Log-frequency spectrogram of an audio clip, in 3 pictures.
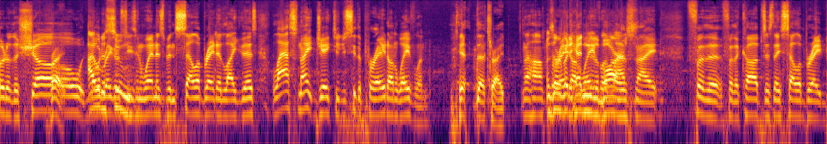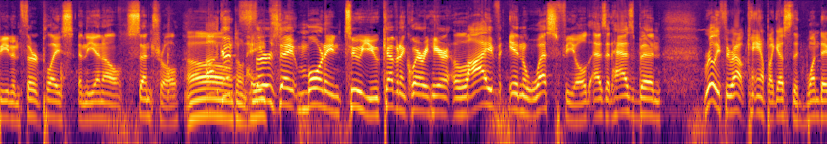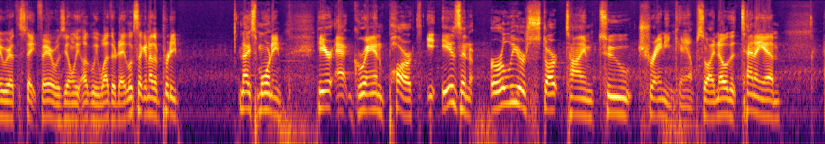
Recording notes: LIVE AT COLTS CAMP! Camp practice underway.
